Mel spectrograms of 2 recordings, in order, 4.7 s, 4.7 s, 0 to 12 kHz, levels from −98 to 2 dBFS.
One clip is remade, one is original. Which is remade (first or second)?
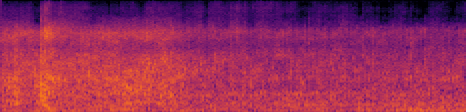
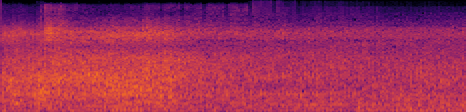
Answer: first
